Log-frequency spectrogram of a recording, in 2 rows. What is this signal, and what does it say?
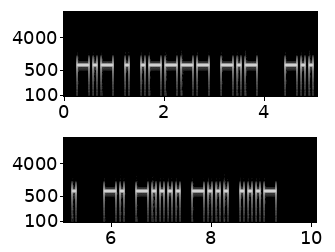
Morse code, heard as a keyed tone, about 15 wpm, 700 Hz. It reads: KE1K DE N6BV
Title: USA Callsign DE Callsign - 4 Characters - 15wpm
